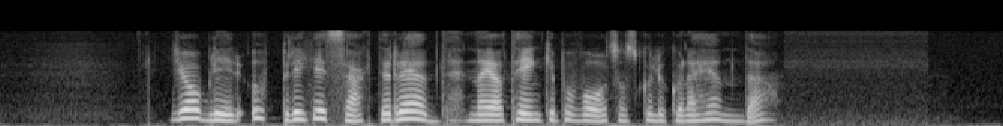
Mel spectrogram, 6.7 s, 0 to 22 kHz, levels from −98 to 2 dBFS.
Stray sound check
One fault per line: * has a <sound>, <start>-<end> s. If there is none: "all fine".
all fine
